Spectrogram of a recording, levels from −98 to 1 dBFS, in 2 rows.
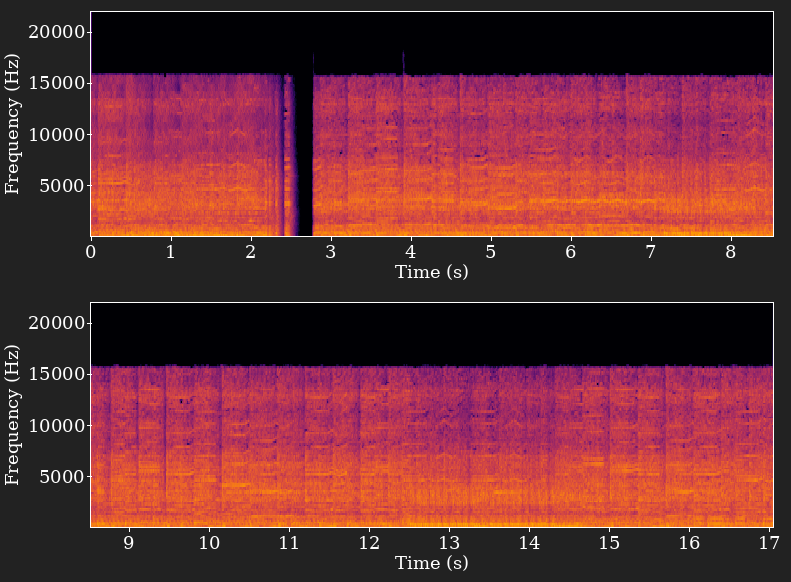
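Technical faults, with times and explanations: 2.19–2.24 s, short concealed packet loss: About 20 ms of audio never reached the decoder in time, so the receiver spent about 22 ms extending whatever was sounding just before, either from its pitch or as shaped noise, and then blended back into the real signal. The result is a brief smear or wobble right at 2.19 s.
2.24–2.32 s and 2.32–2.44 s, burst of packet loss: Two back-to-back runs of packets were lost or arrived too late to play, about 60 ms and then about 100 ms of audio. Each time the receiver kept the last sound going, about 64 ms and 96 ms of fill, while turning it down. This gives a held buzz or fading hiss in place of real audio, which jumps forward when playback resumes.
2.48–2.79 s, long network dropout: About 300 ms of audio fails to play, most likely because nothing arrived over the network for that stretch. The receiver first extends the last sound as a decaying buzz or hiss, then runs out of anything to continue, leaving about 170 ms of silence or low steady noise. 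When the audio returns near 2.79 s, it picks up further along, with the lost part simply absent.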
